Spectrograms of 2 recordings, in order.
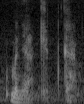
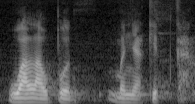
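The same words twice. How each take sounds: First: Breathy whisper of Menyakitkan. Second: Said in the usual way. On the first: Acted. Pastor echoing the hurt to the congregation, whispered. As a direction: let Menyakitkan fall to a whisper.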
